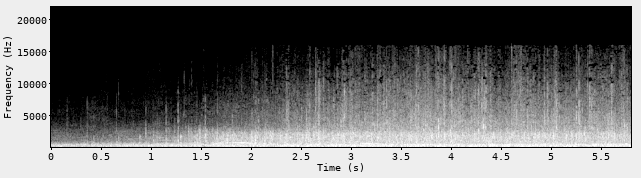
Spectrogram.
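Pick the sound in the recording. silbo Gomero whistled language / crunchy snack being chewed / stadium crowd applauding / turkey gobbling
stadium crowd applauding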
